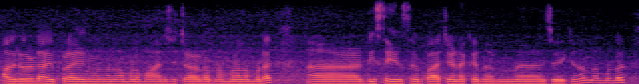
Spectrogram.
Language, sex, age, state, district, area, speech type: Malayalam, female, 30-45, Kerala, Idukki, rural, spontaneous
